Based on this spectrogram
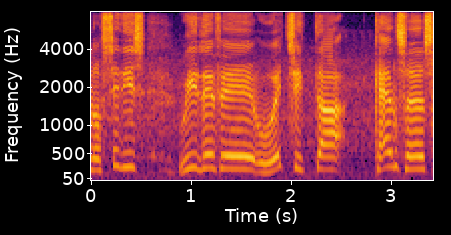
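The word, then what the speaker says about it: Wichita: We live in Witchita, Kansas." How do you say that? Which I like that. Which city? Which city do you live in? Which Kansas? No, it's witchita.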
